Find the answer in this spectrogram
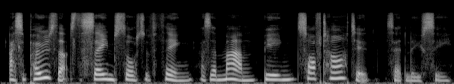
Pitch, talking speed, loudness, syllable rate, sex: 220 Hz, 210 wpm, -21 LUFS, 4.8 syllables/s, female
